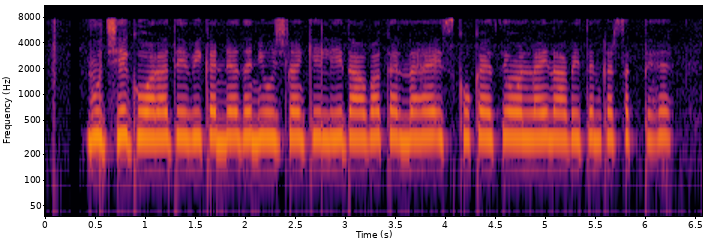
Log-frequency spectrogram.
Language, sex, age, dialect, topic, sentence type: Hindi, female, 18-24, Garhwali, banking, question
